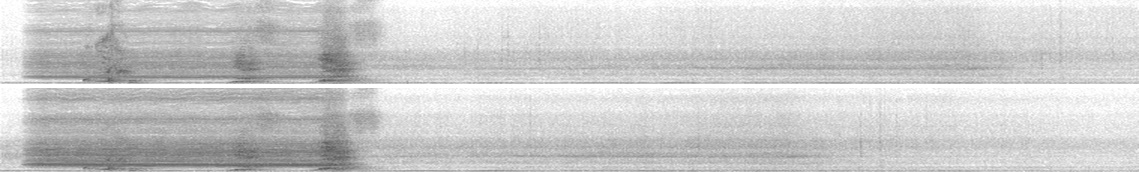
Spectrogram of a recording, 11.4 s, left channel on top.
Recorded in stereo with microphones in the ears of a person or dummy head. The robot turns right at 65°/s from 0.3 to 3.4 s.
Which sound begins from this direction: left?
A sneeze, at 0.8 s.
